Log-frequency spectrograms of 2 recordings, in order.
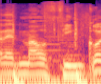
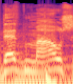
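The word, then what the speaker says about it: Deadmau5: Todavía hay gente que lo llama Dead Mouse 5, yo ya me mm, tiro la toalla diciendo a todo el mundo que por favor lo pronuncie correctamente.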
